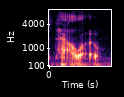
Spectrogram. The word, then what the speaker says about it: Palo: I like white sage, but lately I've been wanting the Palo Santo, and a lot of people pronounce it Palo, but it's not. It's Palo.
